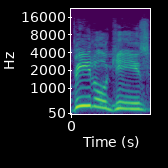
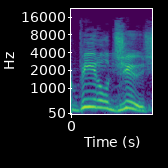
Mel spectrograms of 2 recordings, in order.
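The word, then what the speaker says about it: Betelgeuse: heard about this star it's called Beetle geese or Beetle Juice you can pick your pronunciation I'm obviously going with Beetle Juice and Beetle Juice is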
